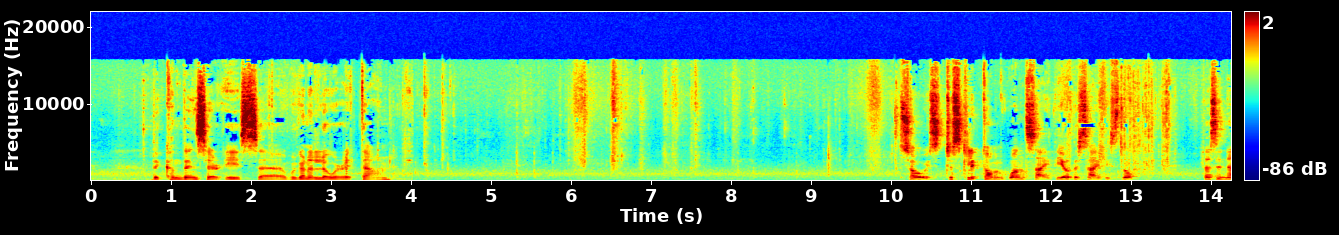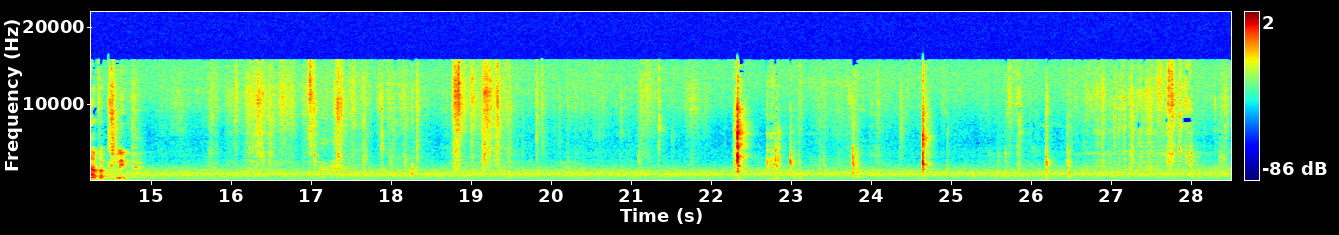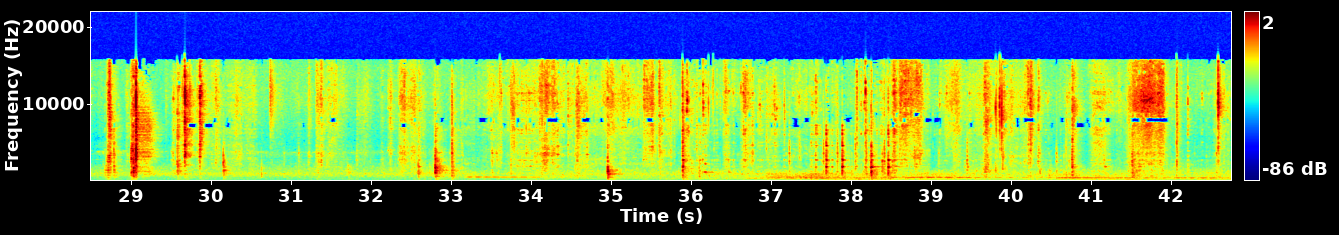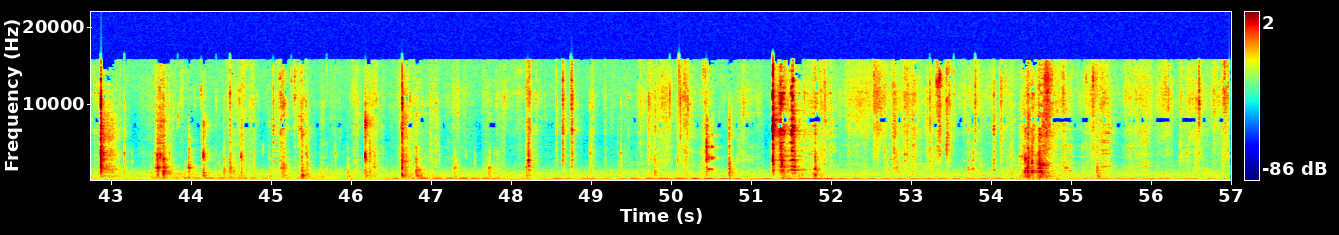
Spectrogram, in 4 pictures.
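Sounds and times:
metallic clatter of handled parts: 32.6s - 57.0s
faint hum falling in pitch: 33.2s - 57.0s.

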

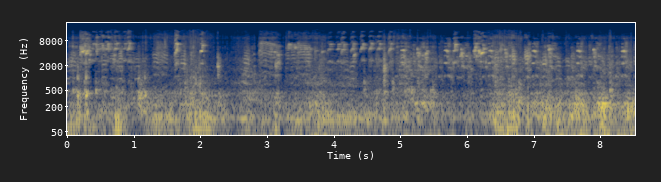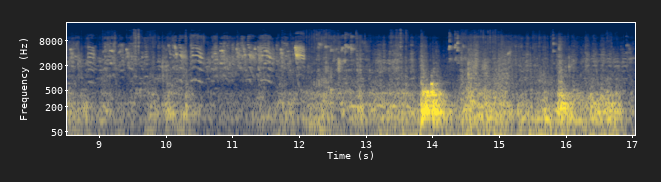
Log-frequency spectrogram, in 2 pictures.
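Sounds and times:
finches chirping: 0.0s - 17.0s.

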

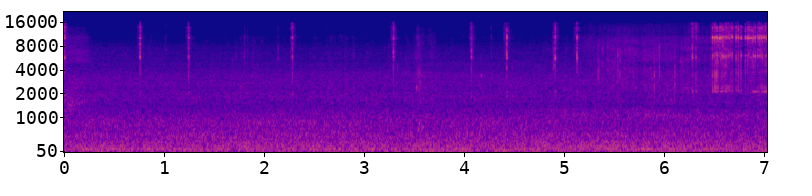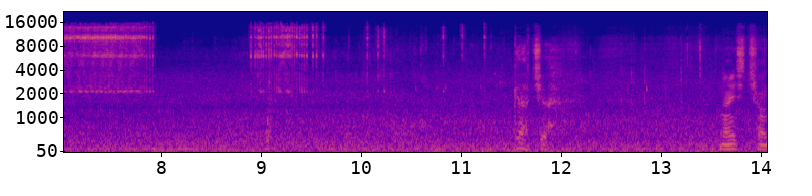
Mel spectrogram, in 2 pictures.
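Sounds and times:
low hum: 0.0s - 13.8s
spinning reel whirring: 5.4s - 8.0s, 8.8s - 11.0s.

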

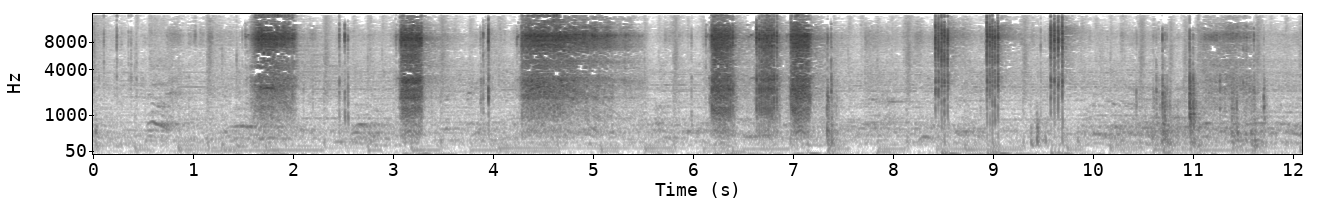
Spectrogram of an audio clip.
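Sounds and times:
background music: 0.0s - 12.0s
drill chuck ratcheting: 1.6s - 5.4s, 6.1s - 7.4s, 8.4s - 9.8s.

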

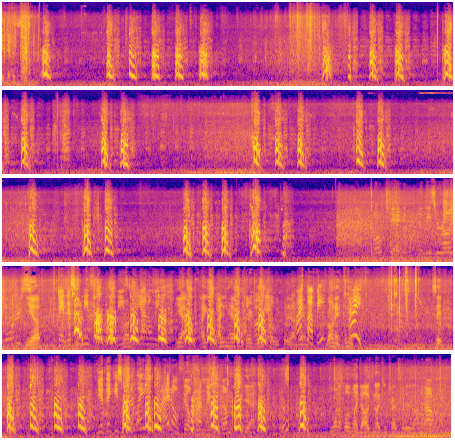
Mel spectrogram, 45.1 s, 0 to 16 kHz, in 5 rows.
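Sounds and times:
dog barking: 0.8s - 1.2s, 2.1s - 4.4s, 6.4s - 10.4s, 11.0s - 11.8s, 14.0s - 15.3s, 16.1s - 16.9s, 18.5s - 20.5s, 21.6s - 23.9s, 28.4s - 32.5s, 36.1s - 42.4s.

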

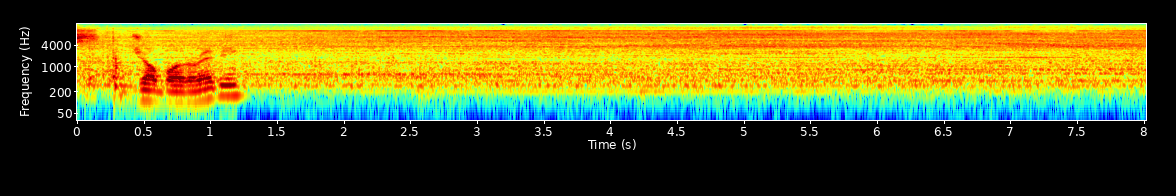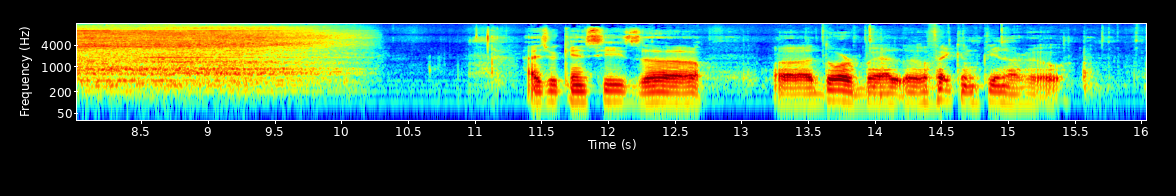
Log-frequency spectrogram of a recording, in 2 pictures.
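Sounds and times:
robot vacuum cleaner whirring: 0.0s - 10.3s.

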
